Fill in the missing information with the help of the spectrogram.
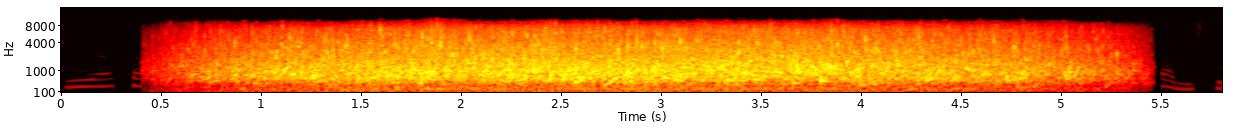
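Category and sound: nature, flowing river water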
